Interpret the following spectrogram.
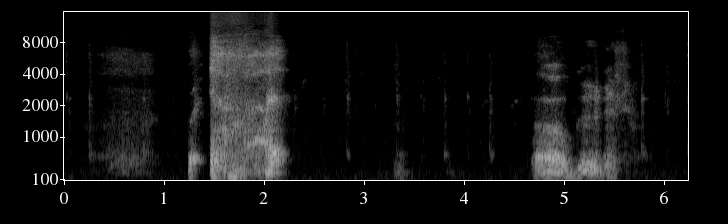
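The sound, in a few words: cough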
